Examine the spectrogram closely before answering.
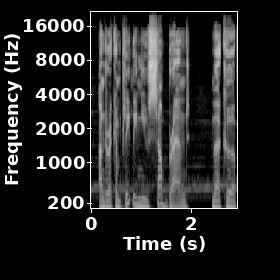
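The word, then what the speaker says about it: Merkur: Mercur pronounced like Mercury, but in German based on the European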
